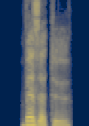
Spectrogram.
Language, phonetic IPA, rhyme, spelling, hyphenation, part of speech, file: Hungarian, [ˈvɛzɛtøː], -tøː, vezető, ve‧ze‧tő, verb / noun, Hu-vezető.ogg
- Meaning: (verb) present participle of vezet: 1. leading, directing, managing 2. conducting (material); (noun) 1. leader, head 2. manager, head, chief 3. guide (a person or animal that guides) 4. driver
